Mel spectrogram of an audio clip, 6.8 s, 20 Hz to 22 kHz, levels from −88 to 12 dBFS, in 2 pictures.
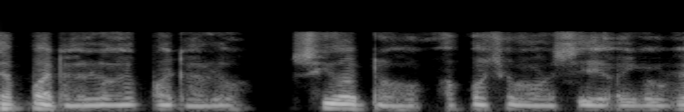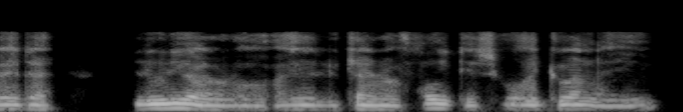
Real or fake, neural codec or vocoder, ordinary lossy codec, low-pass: fake; codec, 16 kHz, 2 kbps, FreqCodec, smaller model; none; none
